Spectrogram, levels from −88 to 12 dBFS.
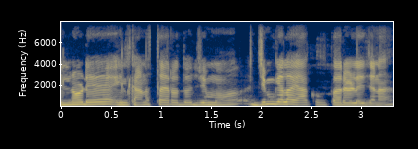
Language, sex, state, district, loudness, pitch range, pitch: Kannada, male, Karnataka, Dharwad, -15 LUFS, 175-200 Hz, 190 Hz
